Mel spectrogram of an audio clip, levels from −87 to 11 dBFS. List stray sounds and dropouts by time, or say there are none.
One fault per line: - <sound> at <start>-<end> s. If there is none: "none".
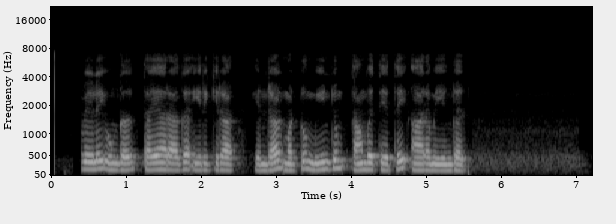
none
